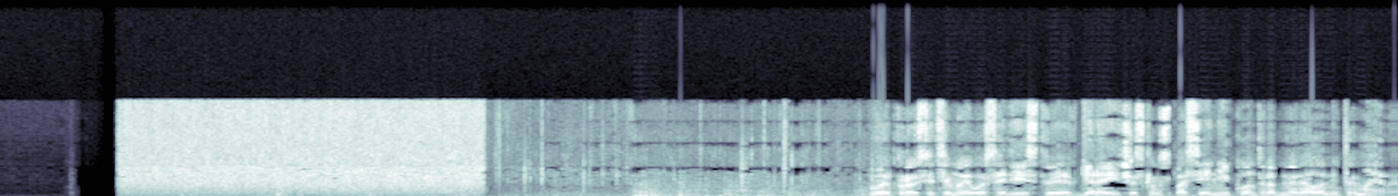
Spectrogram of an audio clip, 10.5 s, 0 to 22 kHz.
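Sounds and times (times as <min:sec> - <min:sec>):
steady dense rain falling outdoors: 0:00.9 - 0:09.0
low rumble of thunder: 0:01.0 - 0:10.4
speech: 0:06.6 - 0:10.4.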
